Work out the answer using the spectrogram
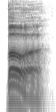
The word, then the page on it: boer: British English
